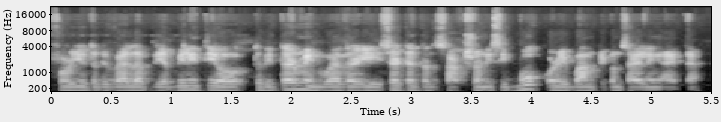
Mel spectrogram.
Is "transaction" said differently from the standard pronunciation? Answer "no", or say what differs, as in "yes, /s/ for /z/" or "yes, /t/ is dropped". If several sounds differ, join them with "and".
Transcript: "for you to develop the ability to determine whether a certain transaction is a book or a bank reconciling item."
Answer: yes, /s/ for /z/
